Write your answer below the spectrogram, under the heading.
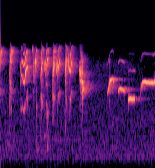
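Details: Oriental magpie-robin recorded in Tambakagung, Klirong, Kebumen: a quick chattering string of scratchy notes, a short pause, then several clear, sustained whistles at differing pitches, in a quiet setting.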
